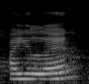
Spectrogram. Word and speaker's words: island: S is silent in the word below. For example, island, isle, and debris.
